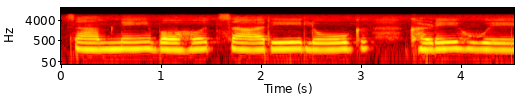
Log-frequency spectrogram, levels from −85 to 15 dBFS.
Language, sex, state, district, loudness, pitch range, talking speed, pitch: Hindi, female, Madhya Pradesh, Bhopal, -16 LUFS, 185-195 Hz, 80 wpm, 190 Hz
